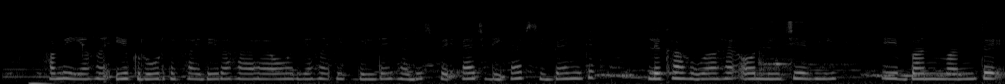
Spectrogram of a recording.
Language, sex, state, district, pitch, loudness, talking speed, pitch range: Hindi, female, Bihar, Begusarai, 255 Hz, -45 LUFS, 150 wpm, 250-270 Hz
